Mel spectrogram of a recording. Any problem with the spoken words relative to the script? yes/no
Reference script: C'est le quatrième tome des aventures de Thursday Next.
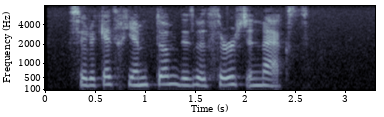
yes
